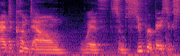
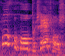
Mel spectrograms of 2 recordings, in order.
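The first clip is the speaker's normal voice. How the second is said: very high, exaggerated, over-the-top Irish accent. Explaining preparing an Irish accent, demonstrating the usual exaggerated Irish accent. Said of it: "I haven't really done an Irish accent".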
